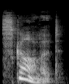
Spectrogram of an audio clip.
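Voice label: "scarlet", British English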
